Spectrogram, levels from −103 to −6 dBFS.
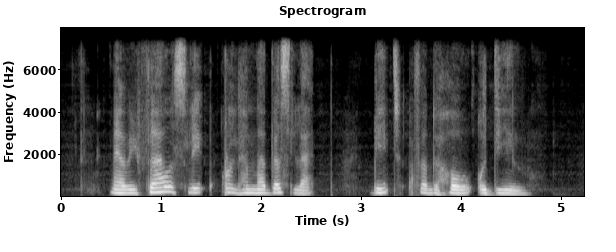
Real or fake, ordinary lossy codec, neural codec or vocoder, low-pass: fake; none; codec, 24 kHz, 1.5 kbps, HILCodec; 7.2 kHz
